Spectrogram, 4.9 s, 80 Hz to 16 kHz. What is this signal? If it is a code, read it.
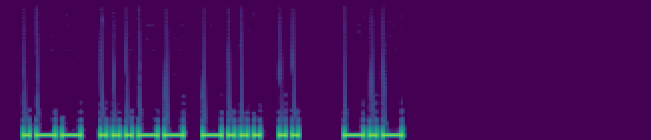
Morse code, heard as a keyed tone, about 25 wpm, 700 Hz. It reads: W3BI K
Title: Common QSO Phrases Encore 25wpm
